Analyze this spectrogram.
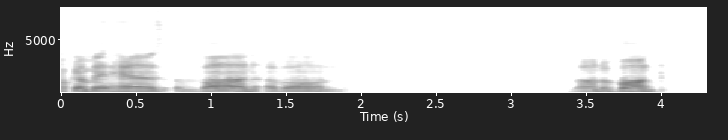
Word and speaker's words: vanavond: But how come it has vanavond? Vanavond. And it's pronounced, with the D, it's a heavier D, almost a T ending to it.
